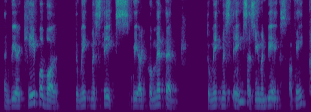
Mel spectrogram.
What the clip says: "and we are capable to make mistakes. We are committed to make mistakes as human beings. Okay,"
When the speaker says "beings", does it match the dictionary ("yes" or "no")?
no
